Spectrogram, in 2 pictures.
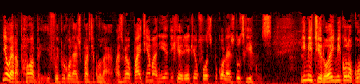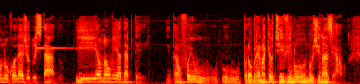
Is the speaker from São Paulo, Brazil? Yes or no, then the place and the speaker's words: yes; Bauru, São Paulo, Brazil; Falei um pouco da minha infância em Bauru.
